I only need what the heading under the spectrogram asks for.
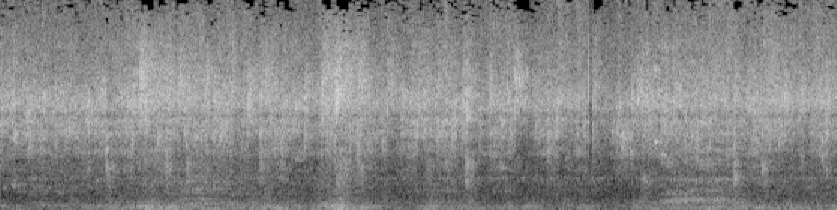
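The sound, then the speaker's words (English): Shower water streams steadily while conditioner is rinsed out of hair, a constant hissing spray with slight surges and splashes throughout. “I'm rinsing out the conditioner now.”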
